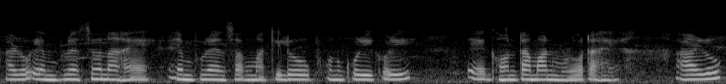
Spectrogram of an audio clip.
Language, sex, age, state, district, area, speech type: Assamese, female, 45-60, Assam, Golaghat, rural, spontaneous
